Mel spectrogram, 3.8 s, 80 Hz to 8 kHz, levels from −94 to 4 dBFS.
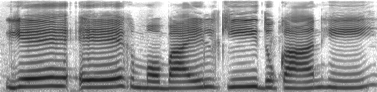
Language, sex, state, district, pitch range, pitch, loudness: Hindi, female, Madhya Pradesh, Bhopal, 215-250 Hz, 230 Hz, -12 LUFS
